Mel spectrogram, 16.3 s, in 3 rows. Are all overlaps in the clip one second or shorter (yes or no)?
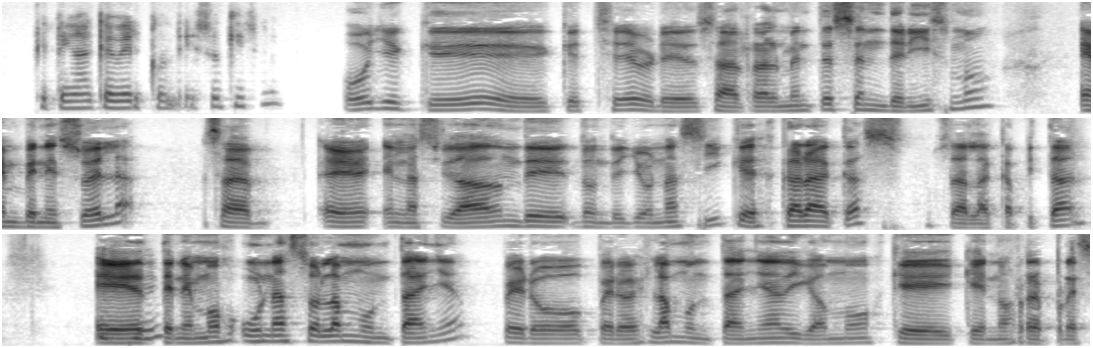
yes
